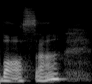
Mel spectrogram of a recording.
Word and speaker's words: Wasa: It's called Vasa. It's spelled Wasa.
